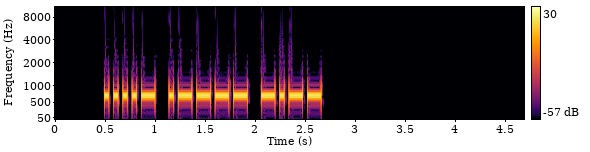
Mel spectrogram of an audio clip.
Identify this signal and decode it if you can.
Morse code, heard as a keyed tone, about 26 wpm, 700 Hz. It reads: 41Y
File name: Speed-Racing - Three Letter-Number Combinations - 22wpm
